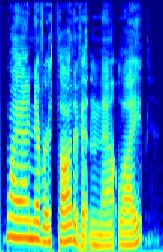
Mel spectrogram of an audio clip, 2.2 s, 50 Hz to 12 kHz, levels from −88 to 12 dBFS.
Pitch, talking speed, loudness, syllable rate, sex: 190 Hz, 245 wpm, -15 LUFS, 5.7 syllables/s, female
